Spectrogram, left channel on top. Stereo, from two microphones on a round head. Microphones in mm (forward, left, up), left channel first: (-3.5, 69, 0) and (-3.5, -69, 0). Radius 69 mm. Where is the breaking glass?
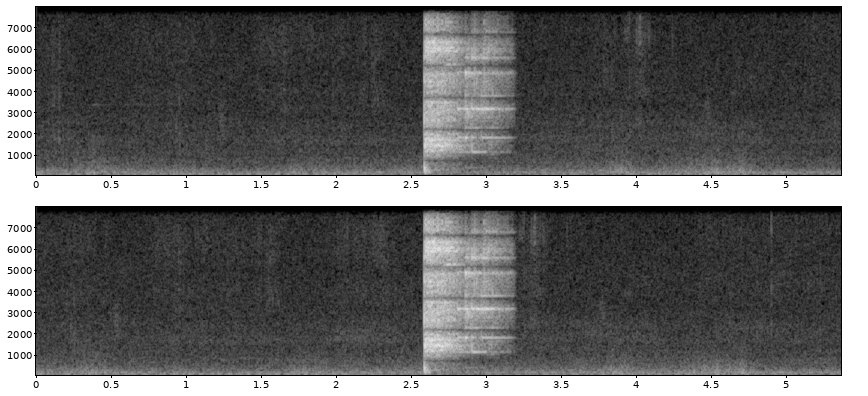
15° right (ahead or behind).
